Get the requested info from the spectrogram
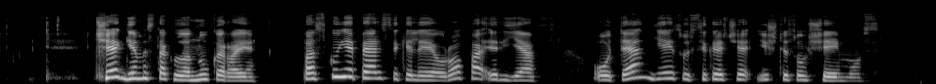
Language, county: Lithuanian, Marijampolė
